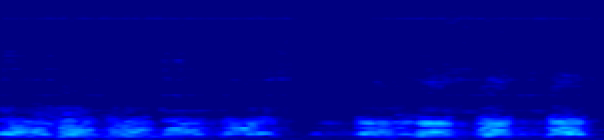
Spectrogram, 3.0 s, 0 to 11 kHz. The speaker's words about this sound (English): It's from 2014 over in Germany with a shepherdess, so it's a lady who is out shepherding her sheep on the hillsides of Germany. This is a shepherd dog coming at the car. The sheep get scared.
